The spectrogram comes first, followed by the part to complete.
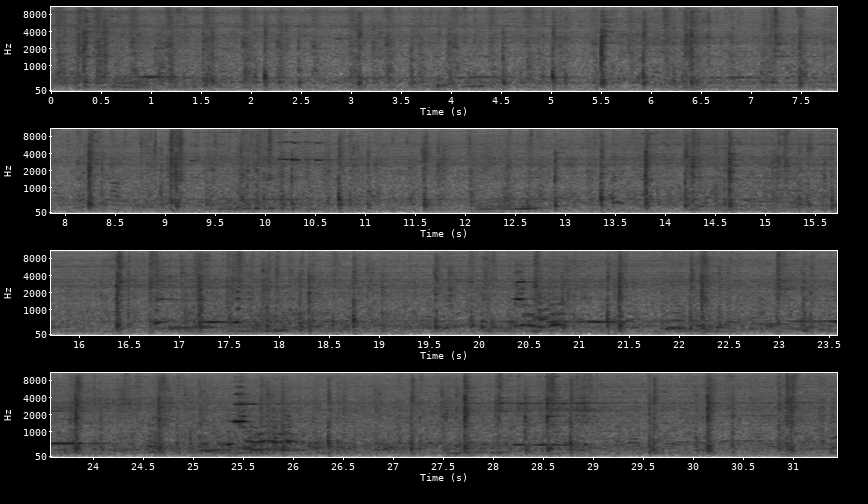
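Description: Metre-gauge passenger coaches rolling slowly past, their wheels clicking over the rail joints, with short wheel squeals that come more often and louder in the second half.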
